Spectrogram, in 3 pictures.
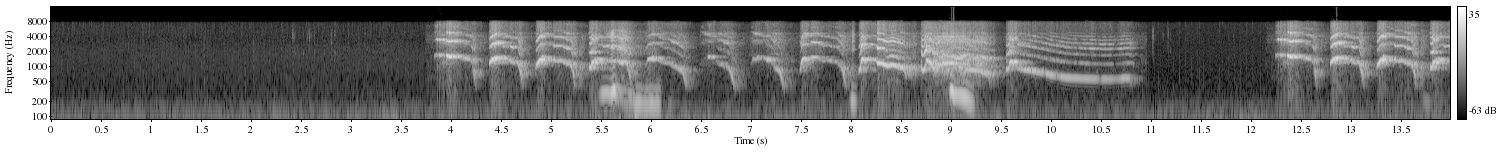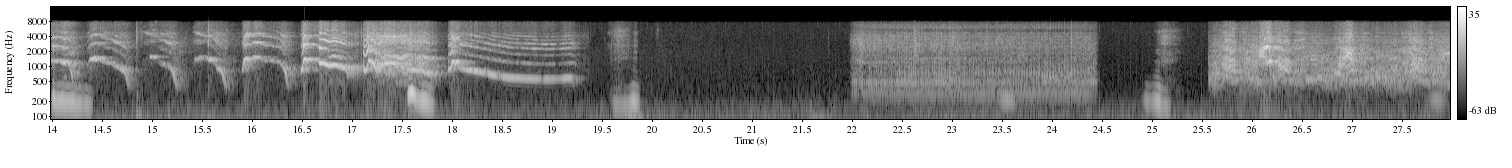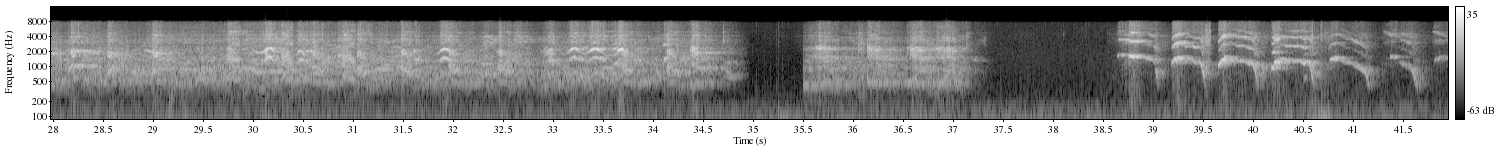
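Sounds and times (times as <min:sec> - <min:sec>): recorded dog yelping and whining: 0:03.8 - 0:10.9, 0:12.2 - 0:19.4, 0:29.8 - 0:35.0, 0:38.6 - 0:41.9.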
